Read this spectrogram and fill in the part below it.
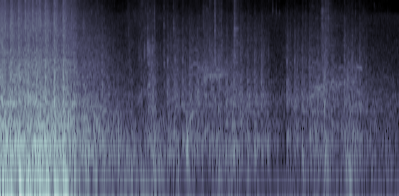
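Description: Video-game gunfire outside a chalet in Rainbow Six Siege: a loud opening burst of rapid shots, then scattered distant single cracks and short volleys echoing at a lower level.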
